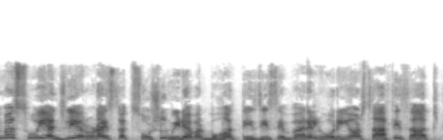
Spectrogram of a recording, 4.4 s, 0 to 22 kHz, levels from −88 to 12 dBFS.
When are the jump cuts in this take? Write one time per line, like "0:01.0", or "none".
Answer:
none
